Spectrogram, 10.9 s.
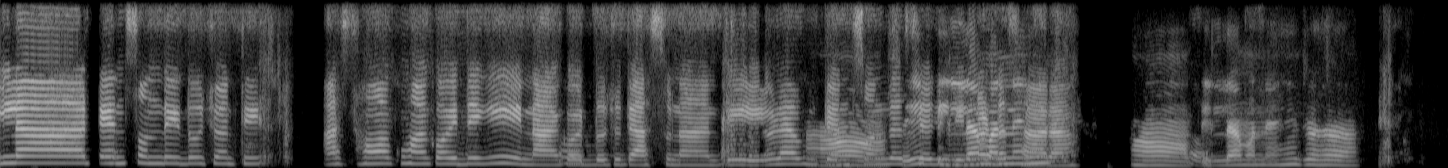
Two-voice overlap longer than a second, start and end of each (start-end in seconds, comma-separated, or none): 6.1-7.8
